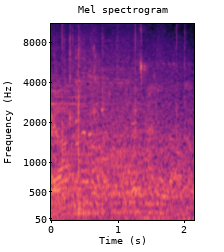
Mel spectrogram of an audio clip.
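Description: Football being kicked and bouncing on a hard court, a few sharp knocks over the shouts and chatter of players and onlookers.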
